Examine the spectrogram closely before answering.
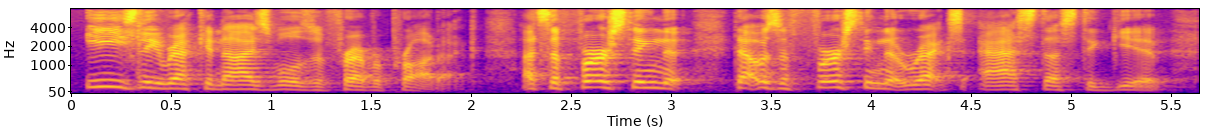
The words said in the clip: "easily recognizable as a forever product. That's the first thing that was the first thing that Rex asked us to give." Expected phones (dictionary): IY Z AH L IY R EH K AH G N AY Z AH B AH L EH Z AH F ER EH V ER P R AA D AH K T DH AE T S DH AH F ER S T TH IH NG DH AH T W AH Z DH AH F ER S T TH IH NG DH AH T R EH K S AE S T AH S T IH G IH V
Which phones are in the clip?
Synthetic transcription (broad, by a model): IY Z L IY R EH K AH G N AY Z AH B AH L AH Z AH F ER EH V ER P R AA D AH K T DH AE T S DH AH F ER S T TH IH NG DH AH T W AH Z DH AH F ER S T TH IH NG DH AH T R EH K S AE S T AH S T IH G IH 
